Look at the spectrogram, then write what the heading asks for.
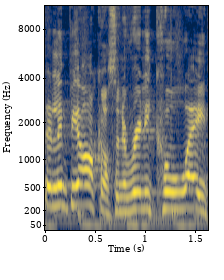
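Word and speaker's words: Olympiacos: I guess I'm channeling my inner Derek Ray and calling them Olympiakos.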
